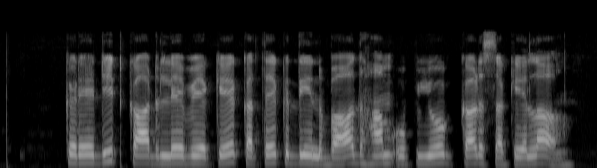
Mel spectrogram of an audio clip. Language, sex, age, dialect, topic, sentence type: Magahi, male, 25-30, Western, banking, question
